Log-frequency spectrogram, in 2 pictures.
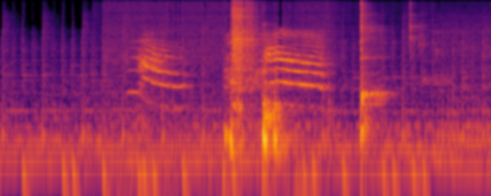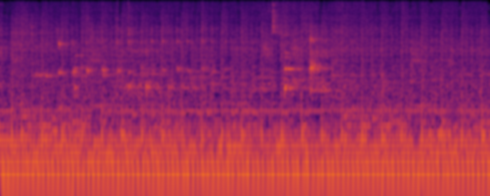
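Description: Cork being drawn out of a wine bottle with a wing corkscrew: high squeaks that slide down in pitch as the cork twists against the glass neck, ending in a sharp pop about five seconds in.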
